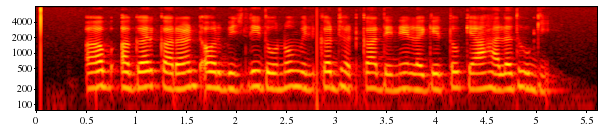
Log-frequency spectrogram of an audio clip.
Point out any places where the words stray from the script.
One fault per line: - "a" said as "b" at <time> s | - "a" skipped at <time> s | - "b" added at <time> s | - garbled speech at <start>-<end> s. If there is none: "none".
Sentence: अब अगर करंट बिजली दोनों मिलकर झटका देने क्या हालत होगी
- "और" added at 1.7 s
- "लगें तो" added at 3.7 s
